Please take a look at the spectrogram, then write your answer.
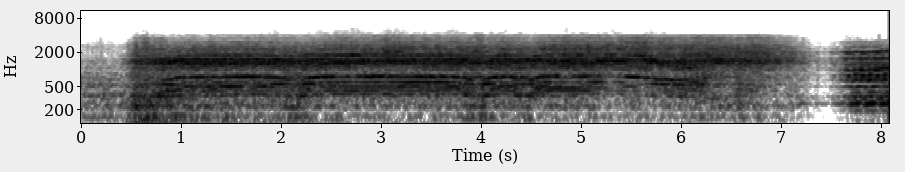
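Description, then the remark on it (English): A train's whistle blows one long, loud, steady chord for about seven seconds over a rumbling train, then dips briefly before sounding again at the end. “I take this same train each week at this time.”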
